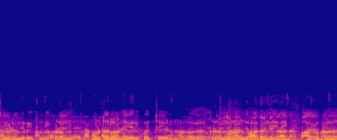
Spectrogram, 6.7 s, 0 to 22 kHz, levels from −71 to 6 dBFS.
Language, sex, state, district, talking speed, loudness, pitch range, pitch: Telugu, male, Andhra Pradesh, Sri Satya Sai, 125 wpm, -17 LUFS, 120-125 Hz, 120 Hz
